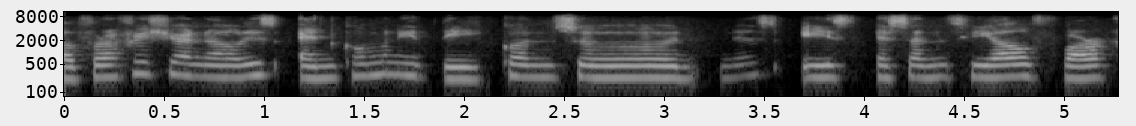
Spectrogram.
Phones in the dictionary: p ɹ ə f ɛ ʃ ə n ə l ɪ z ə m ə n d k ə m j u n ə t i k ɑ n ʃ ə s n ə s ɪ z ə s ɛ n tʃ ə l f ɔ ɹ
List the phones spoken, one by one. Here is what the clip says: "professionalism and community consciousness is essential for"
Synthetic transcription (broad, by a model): p ɹ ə f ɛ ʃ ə n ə l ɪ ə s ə n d k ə m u n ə t i k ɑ n s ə n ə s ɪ s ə s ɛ n s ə l f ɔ ɹ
